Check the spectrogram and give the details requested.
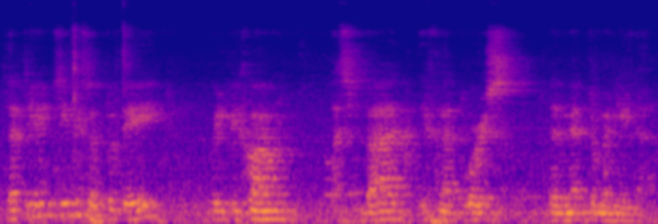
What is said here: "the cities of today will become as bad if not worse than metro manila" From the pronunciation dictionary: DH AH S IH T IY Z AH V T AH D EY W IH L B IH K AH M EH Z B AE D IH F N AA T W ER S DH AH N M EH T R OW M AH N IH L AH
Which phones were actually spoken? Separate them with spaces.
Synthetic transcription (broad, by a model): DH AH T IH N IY S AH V T AH D EY W IH L B IH K AH M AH S B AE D IH F N AA T W ER S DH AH N M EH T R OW M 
